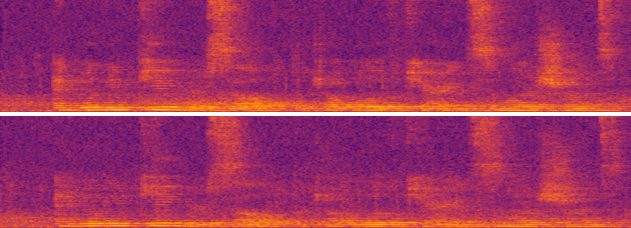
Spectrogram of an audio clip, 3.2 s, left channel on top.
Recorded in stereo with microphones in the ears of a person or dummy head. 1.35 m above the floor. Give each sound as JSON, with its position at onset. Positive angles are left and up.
{"t": 0.3, "sound": "a woman speaking", "side_deg": 60, "distance_m": 3.5}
